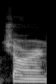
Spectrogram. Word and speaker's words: Charn: Charn, not Char. And she spoke something called the deplorable word, a powerful spell which destroyed all life on Charn except her own.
